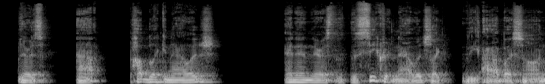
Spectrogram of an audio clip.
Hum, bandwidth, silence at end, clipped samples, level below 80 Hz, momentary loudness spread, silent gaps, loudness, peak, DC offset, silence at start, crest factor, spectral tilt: none; over 20 kHz; 0 s; under 0.1%; -42 dBFS; 9 LU; 0.64-0.74 s, 1.18-1.28 s, 2.34-2.84 s; -21 LUFS; -4 dBFS; under 0.1%; 0.2 s; 18 dB; -4.5 dB/octave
